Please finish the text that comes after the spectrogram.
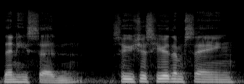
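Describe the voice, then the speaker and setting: A man with a fairly low voice narrates a motivational written piece. He reads earnestly and leans on key phrases for emphasis, in the manner of scripted self-help narration. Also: a little slow, darkish tone.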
